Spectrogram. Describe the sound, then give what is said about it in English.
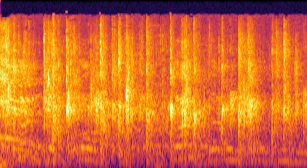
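Congregation clapping for the Lord Jesus during a church sermon, with sharp claps scattered through the stretch and a voice heard over them. “Generous Father, clap for the Lord Jesus.”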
